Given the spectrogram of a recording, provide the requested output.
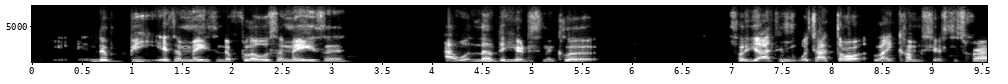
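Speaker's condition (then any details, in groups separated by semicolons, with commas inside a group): Cerebral palsy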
